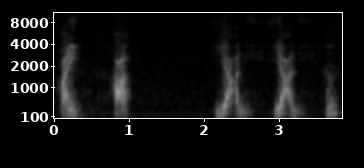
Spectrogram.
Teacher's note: عین جو ہے حلق کے درمیانی حصے سے ادا ہوتا ہے، عین، آ، یعنی، یعنی۔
